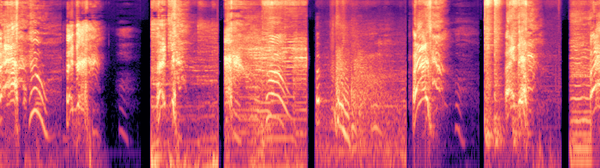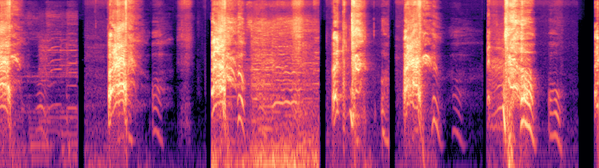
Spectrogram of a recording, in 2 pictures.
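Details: Back-to-back sneezes: repeated sharp sneeze bursts in quick succession, with music playing behind, followed by coughing, laughter and snorting; a bout of sneezing.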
